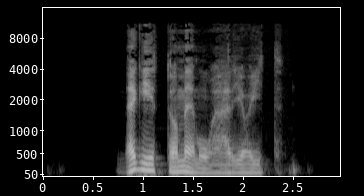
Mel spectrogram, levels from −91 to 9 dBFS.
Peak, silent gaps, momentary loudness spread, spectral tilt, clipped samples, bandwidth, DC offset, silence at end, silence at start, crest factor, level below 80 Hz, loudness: -4 dBFS; none; 10 LU; -5.5 dB/octave; under 0.1%; 11.5 kHz; under 0.1%; 0.6 s; 0.85 s; 24 dB; -44 dBFS; -26 LUFS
